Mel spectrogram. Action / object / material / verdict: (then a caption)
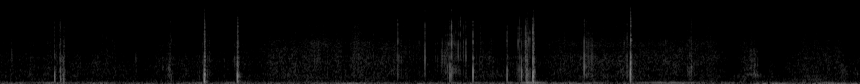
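scrape / padded pillow covered in small metal sequins / metal sequins / none. Fingers and nails brush and ruffle the rows of silver metal pieces on a large padded metal-sequin fabric pillow. Soft, crinkly rustling runs throughout, broken by sharp, bright clicks and ticks as the metal pieces knock together, over a low steady hum.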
